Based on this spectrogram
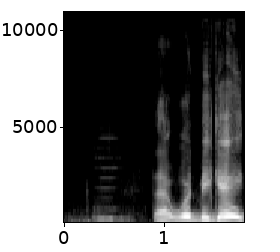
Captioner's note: beep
